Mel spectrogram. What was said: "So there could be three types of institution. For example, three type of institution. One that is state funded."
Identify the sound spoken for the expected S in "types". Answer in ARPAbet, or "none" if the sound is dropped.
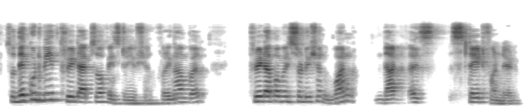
S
